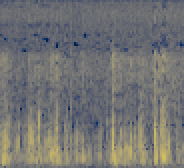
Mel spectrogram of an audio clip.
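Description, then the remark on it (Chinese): Steady, rumbling wind-like noise from an electric fan buffets a caller's narrow, muffled phone line. It swells and dips in uneven gusts for the whole stretch, with no voices over it. “因为我听着风一直很大，呼呼的，我听不清啊。”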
